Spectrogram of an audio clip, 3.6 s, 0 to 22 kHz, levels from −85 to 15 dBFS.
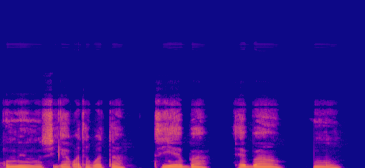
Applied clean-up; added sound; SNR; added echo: none; none; none; none.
